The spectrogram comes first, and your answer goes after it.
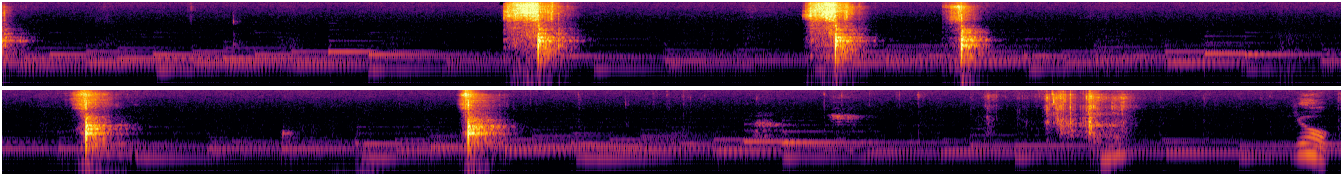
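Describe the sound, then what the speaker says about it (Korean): A knife chops Korean yam on a cutting board for a Mexican-style summer chopped salad, giving about eight sharp, separate thuds at irregular intervals over a soft background hum. The cuts are close and distinct. "마를 조금 잘라서 한번 넣어볼게요"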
